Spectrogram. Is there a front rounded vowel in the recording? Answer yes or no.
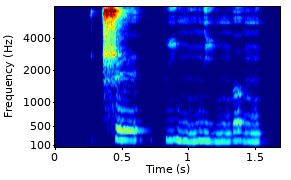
no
